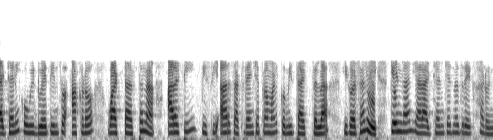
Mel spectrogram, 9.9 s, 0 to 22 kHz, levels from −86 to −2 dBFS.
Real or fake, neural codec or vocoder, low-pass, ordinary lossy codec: fake; codec, 16 kHz, 16 kbps, FunCodec, trained on LibriTTS, 50 frames a second; 3.6 kHz; none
